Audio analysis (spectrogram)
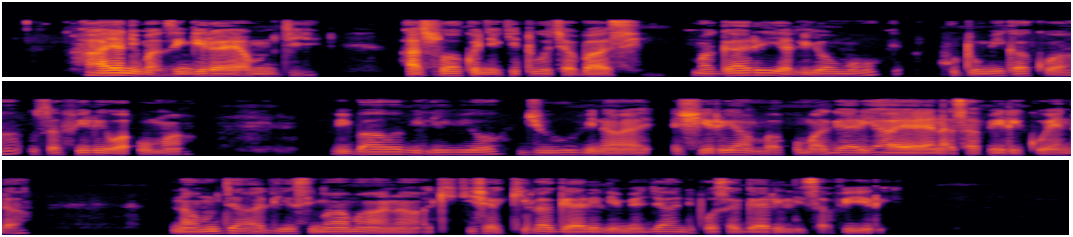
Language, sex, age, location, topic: Swahili, male, 18-24, Nairobi, government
